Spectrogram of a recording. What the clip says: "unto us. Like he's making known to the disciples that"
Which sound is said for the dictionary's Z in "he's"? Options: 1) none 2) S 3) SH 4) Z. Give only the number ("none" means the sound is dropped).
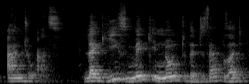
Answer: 4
